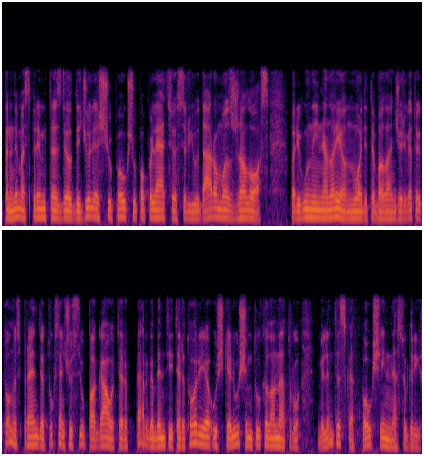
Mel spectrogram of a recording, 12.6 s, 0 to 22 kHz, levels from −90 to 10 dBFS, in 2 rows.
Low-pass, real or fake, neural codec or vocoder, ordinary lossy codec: 7.2 kHz; fake; codec, 16 kHz, 4 kbps, X-Codec, WavLM features, trained on Multilingual LibriSpeech; Opus, 16 kbps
